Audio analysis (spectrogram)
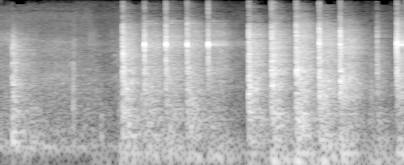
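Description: A hammer strikes bent school bus body sheet metal to flatten it, giving a close, loud run of sharp metallic blows in uneven bursts after a quieter start.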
